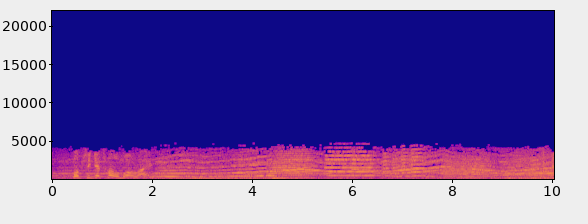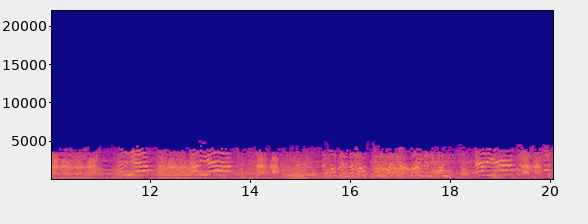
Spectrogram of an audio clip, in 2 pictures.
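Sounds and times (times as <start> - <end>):
speech: 0.4 - 3.3
flock of chickens in a roost caught in a cyclone squawking and cackling: 2.1 - 20.0.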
